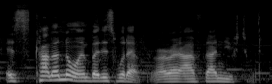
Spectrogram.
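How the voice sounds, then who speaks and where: With faint music behind him, a streamer and manga commentator chats casually to his audience at a very fast clip. His voice is a little high with lively intonation, and he rambles in an emphatic, slangy way, repeating phrases to drive points home.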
